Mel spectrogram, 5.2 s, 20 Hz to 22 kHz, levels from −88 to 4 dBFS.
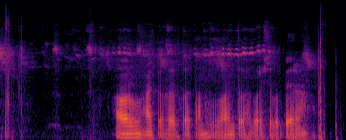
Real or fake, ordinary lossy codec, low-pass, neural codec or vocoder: real; none; none; none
